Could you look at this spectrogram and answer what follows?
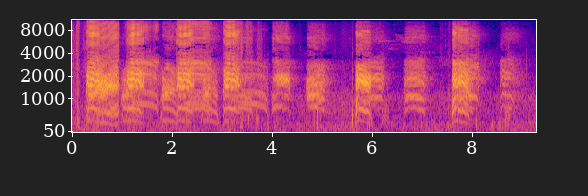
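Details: Crows cawing at the meeting point of three breeding pairs' territories by a music pavilion in a park, disputed borders; a series of loud, harsh, hoarse caws, several in quick runs, then spaced calls about every second.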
